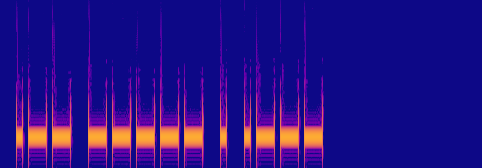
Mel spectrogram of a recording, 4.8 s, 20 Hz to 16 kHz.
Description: Morse code, heard as a keyed tone, about 20 wpm, 700 Hz. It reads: W0EJ
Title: Easy Call Signs Repeated 3x - 20wpm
